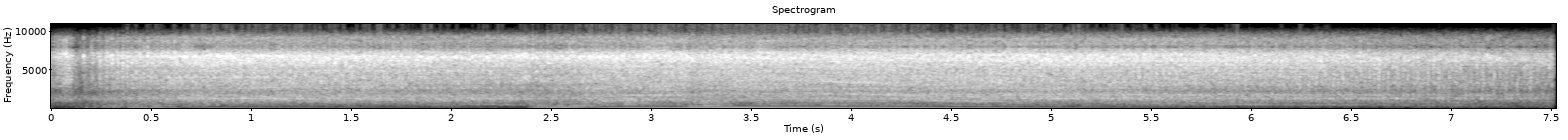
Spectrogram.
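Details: Engine revved from idle and back down on MOTUL 5W30 after an oil change: smooth and even with no top-end tapping; the earlier valve knock is gone.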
